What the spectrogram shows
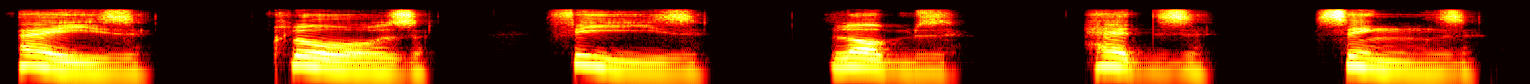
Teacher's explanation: when a word that ends in a vowel sound or a voiced consonant is pluralized with S, the pronunciation is normally Z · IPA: /z/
